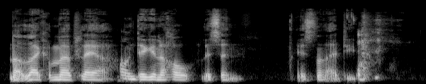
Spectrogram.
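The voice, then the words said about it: Tired, low, chilled late-night voice. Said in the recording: “I'm so tired that I'm just on the chilled vibes right now ... This is the gal dem voice ... he sounds like a fucking Drake interlude right now”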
